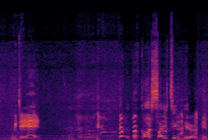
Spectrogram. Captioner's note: both laughing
